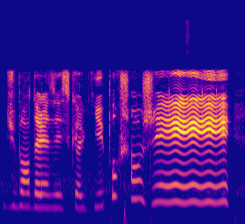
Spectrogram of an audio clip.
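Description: A woman with a high, bright, forceful voice at a moderate pace livestreams a life-sim game, cursing casually and talking to her characters. Her stream audio comes through dull and lo-fi.

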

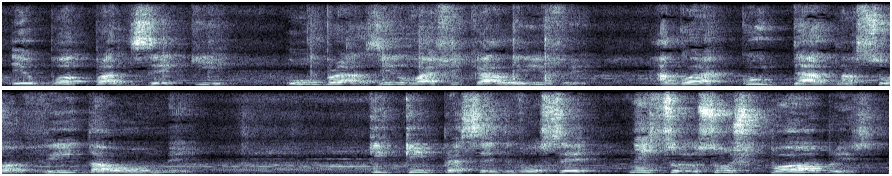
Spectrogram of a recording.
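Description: Gesturing widely with both hands, an older male doctor with a Northeastern Brazilian accent earnestly pleads straight into the camera from his small home office. He speaks at a moderate pace in a high, animated voice, and the room echoes while music plays in the background.

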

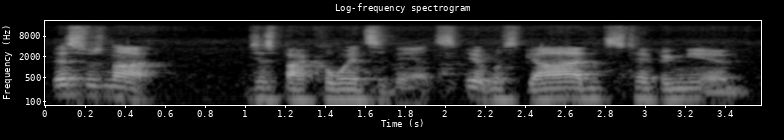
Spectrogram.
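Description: A man's voice: medium pitch, normal speed. A man in his forties on a podcast, telling a personal faith testimony with earnest feeling, his voice rising when he is moved. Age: 40s. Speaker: podcast guest. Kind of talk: emotional testimony.

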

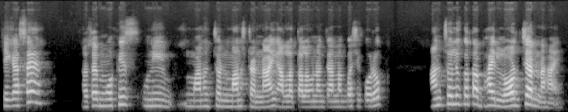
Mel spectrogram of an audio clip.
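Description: Woman vlogger, northern Bangladeshi dialect, earnest, pitched a bit high, muffled lo-fi sound. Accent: Panchagarh northern Bangladeshi dialect. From Panchagarh, northern Bangladesh. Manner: earnest, keeps asking "right?" to the viewers. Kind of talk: direct-to-camera talk.

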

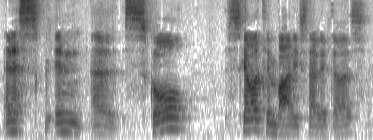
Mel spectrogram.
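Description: Seated on a sofa in a small living room with music playing, a young man co-hosts a video and makes his case in a casual, playful debate. His voice is on the high side and sharp in tone, at a normal speed.

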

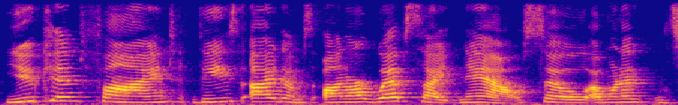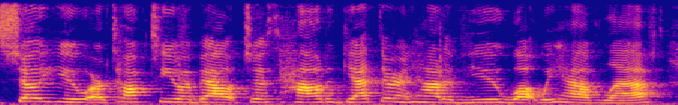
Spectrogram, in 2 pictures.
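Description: A woman's voice: a little high, steady tone, unhurried, few pauses, sharp tone. A woman in her forties, a boutique owner, chatting upbeat through a sale walkthrough in a store, with frequent ums and gushing praise. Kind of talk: casual sales walkthrough video. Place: shop doorway outdoors, then inside a store. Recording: roomy sound with faint background noise.

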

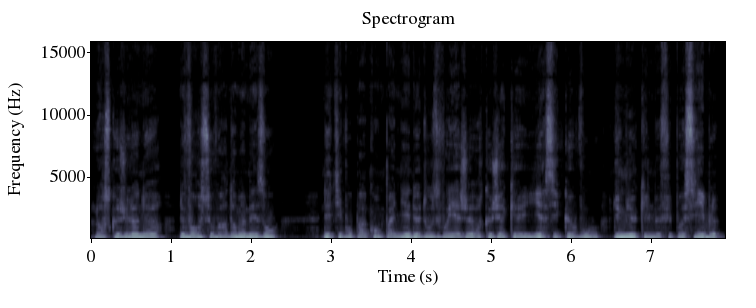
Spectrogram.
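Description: A man's voice: medium pitch, expressive, normal speed, dark tone, slightly rough. A man doing a sly mocking old gambler. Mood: pleading. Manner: mocking, self-assured.

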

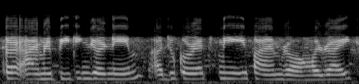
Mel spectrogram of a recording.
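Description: A woman's voice: sits high, fairly even intonation, a little fast. A woman working as a call center agent who keeps patiently repeating set phrases. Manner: repeats "all right", patient, formulaic. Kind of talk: scripted customer service call. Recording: phone line with background noise.

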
